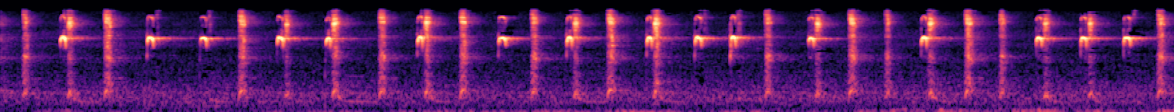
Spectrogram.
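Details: A squirrel chirps at the person recording, a steady run of short, sharp, high-pitched squeaks about four a second, with an even, insistent rhythm and no other clear sounds behind it.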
